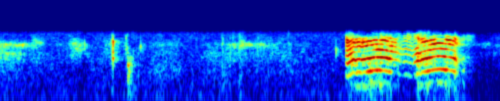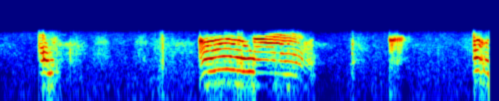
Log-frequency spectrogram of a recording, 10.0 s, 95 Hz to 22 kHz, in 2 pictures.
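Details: 9-week-old baby girl crying while having hiccups: several short bursts of high, strained infant crying with brief quiet gaps and small catches between; infant cry.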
